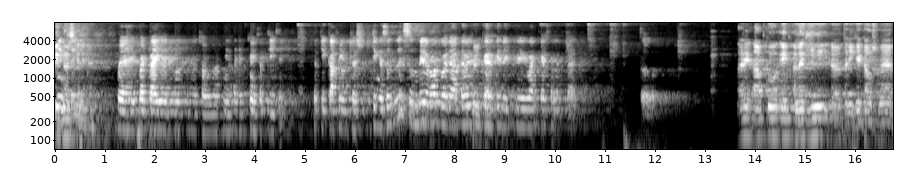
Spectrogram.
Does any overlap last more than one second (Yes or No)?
No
